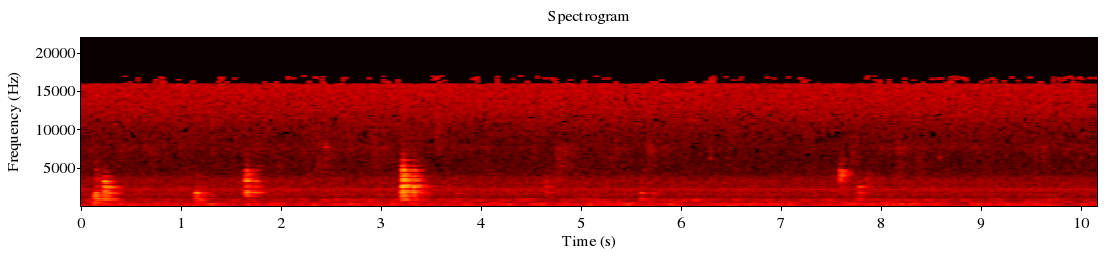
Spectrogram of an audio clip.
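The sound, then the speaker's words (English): A train rolls into a station with a steady, low rumble throughout, while a few birds chirp in short bursts above the drone. “It's the train coming into the station.”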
